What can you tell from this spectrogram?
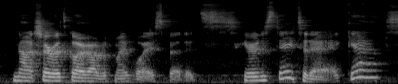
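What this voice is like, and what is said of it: Slightly raspy voice. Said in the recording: “It's a little raspy.”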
